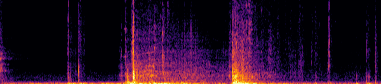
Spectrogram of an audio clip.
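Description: A heavy wooden door creaks and swings open.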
